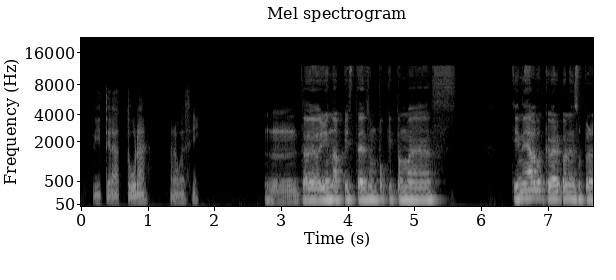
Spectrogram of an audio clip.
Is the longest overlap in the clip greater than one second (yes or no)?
no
